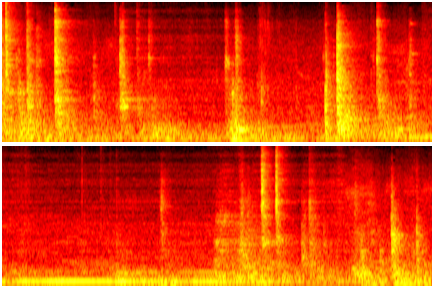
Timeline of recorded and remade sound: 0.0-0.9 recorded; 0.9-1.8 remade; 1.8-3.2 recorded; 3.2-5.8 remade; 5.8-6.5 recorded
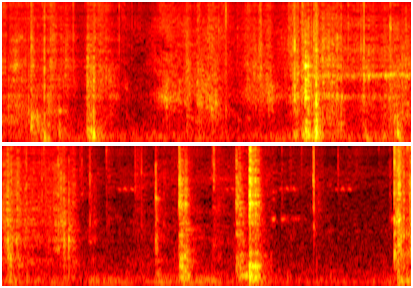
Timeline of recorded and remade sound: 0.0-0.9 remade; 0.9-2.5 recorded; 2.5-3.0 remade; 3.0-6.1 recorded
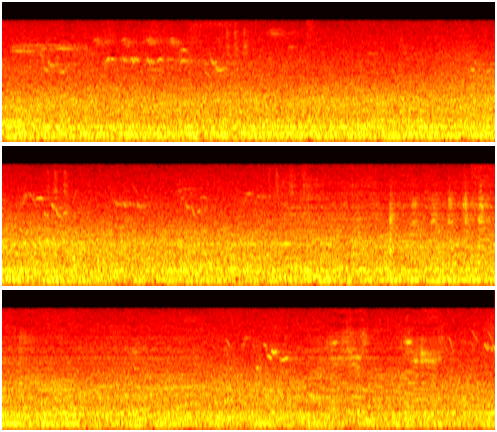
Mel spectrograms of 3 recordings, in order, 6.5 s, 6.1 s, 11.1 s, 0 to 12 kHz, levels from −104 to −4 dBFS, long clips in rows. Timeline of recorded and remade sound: 0.0-5.8 recorded; 5.8-8.9 remade; 8.9-9.6 recorded; 9.6-10.7 remade; 10.7-11.1 recorded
